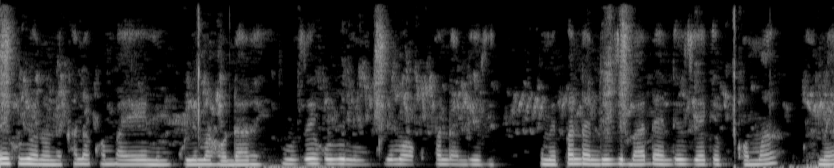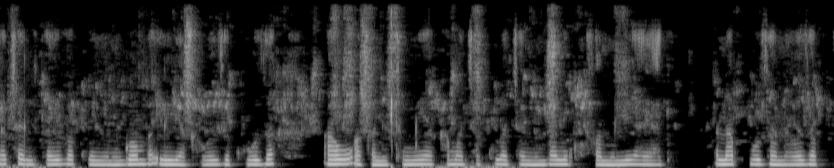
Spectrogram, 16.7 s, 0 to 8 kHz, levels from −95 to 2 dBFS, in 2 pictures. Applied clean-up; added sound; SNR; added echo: classical method log-MMSE.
